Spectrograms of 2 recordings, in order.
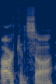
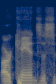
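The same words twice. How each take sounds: First: The ending sounds like 'saw', not rhyming with Kansas. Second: The ending sounds like 'sus', rhyming with Kansas. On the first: The speaker calls it right. "of course, we know it's Arkansas" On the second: The speaker calls it wrong. "if it was pronounced the way it was spelled"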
